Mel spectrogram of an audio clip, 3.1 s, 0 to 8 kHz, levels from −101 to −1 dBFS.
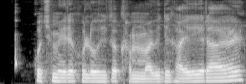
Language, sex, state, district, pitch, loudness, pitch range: Hindi, male, Madhya Pradesh, Katni, 120 Hz, -12 LUFS, 110-125 Hz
